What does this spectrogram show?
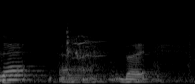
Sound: laughing

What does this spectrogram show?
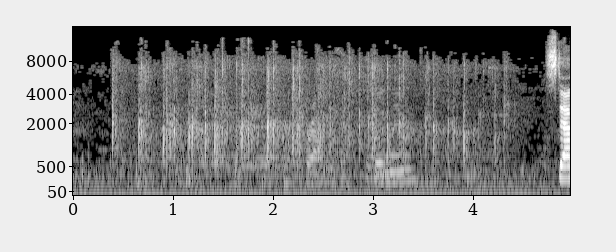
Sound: applause

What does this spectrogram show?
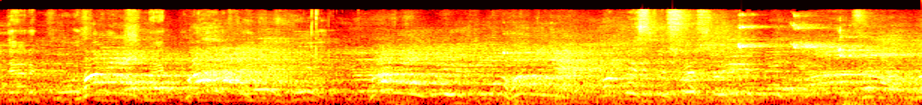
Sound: players and coaches yelling

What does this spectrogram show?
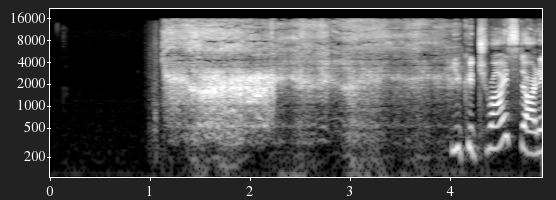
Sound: slurping

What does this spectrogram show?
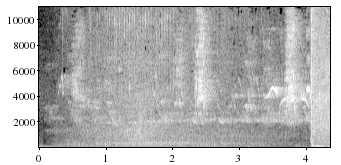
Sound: birds chirping; dramatic music playing

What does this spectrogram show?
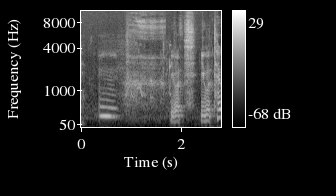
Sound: laughing

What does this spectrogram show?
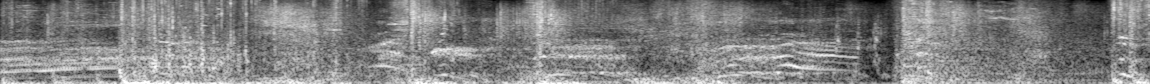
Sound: grunting; grunting

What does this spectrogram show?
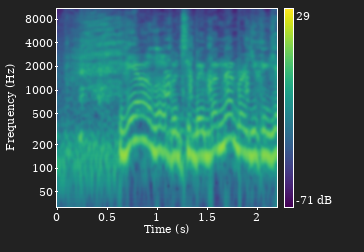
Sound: laughter

